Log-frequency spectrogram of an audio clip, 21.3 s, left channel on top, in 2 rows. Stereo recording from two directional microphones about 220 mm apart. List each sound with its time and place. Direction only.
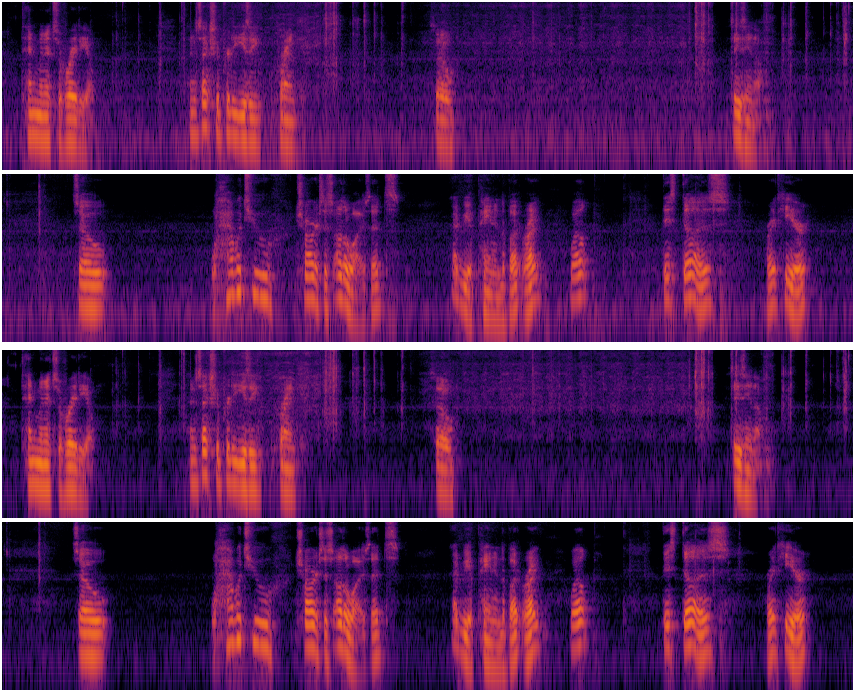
0.2 s speech: 30° right (ahead or behind)
2.1 s speech: 25° right (ahead or behind)
9.0 s speech: 30° right (ahead or behind)
11.1 s tick-tock: 25° right (ahead or behind)
13.3 s speech: 25° right (ahead or behind)
18.9 s speech: 25° right (ahead or behind)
